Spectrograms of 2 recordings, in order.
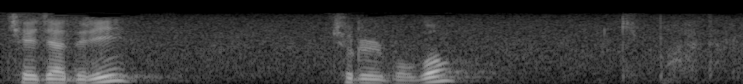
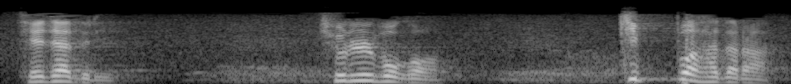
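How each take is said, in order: First: It is said in a plain, flat way. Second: It is said in a joyful way.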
